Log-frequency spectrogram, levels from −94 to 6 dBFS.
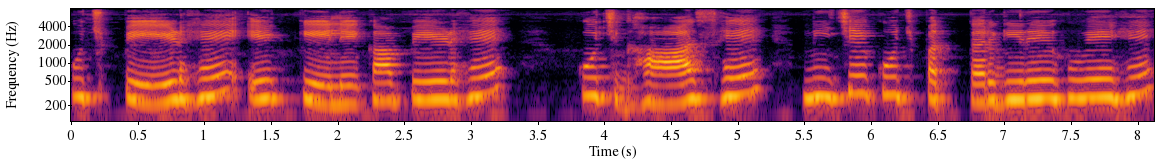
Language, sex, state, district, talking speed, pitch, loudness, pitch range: Hindi, female, Punjab, Fazilka, 125 wpm, 265 Hz, -16 LUFS, 250-285 Hz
